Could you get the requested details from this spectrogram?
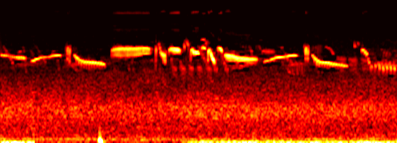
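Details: Eurasian skylark pouring out an unbroken stream of high chirps, slurred whistles and rapid trills, with a single low thud near the start and steady low rumble beneath.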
